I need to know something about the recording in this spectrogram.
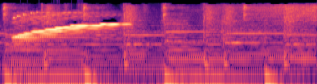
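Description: Cheerful children's background music with a steady beat. Right at the start a bright run of chime notes climbs quickly in pitch over about a second, the pop-up sound of an on-screen subscribe button.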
